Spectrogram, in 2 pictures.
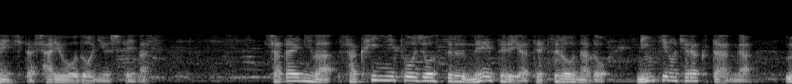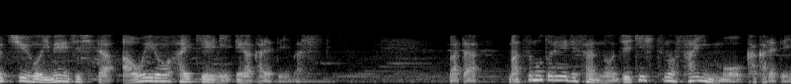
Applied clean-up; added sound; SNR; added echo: none; none; none; reverberation time 0.2 s.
